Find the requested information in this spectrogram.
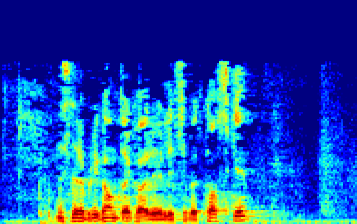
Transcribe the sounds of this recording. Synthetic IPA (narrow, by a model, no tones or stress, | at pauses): mɛst̪ɾɛplɪkɑnt̪ækʰɑːɾəɛlɪsɑbɛt̪kʰɑskɪ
